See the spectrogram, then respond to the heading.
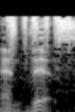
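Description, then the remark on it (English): Steady scratching of fingernails on itchy, irritated skin in summer, a dry rasping rub that continues throughout, with someone speaking a couple of words over the start. “is the sound of summer skin being scratched because of the itching and irritation of what the season can bring.”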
